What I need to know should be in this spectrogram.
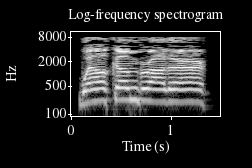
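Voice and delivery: high, loud shouted welcome; screamed greeting. Acted. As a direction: scream it in chorus. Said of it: "they screamed".

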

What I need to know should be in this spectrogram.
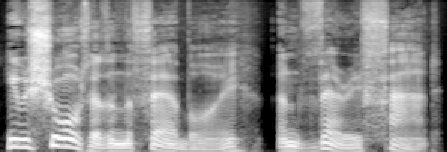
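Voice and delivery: plain reading voice

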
